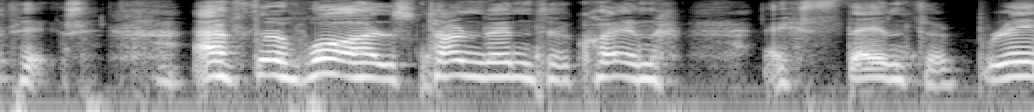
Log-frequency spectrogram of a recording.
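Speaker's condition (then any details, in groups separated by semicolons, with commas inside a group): Cerebral palsy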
